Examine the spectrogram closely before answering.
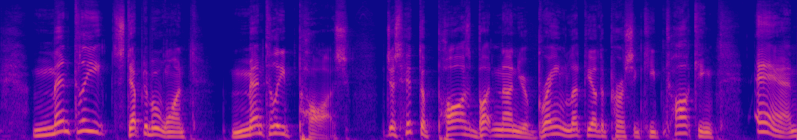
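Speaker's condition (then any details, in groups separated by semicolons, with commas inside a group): No condition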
